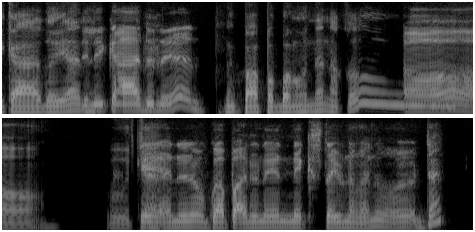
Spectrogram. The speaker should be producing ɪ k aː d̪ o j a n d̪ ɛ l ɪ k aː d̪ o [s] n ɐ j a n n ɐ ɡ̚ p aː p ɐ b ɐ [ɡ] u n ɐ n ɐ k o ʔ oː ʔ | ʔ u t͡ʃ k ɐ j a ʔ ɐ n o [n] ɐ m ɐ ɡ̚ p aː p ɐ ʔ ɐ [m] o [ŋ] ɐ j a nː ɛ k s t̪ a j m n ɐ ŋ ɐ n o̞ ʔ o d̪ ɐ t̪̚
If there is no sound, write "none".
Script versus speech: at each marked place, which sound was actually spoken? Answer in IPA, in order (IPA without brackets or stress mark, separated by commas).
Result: none, ŋ, n, n, n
